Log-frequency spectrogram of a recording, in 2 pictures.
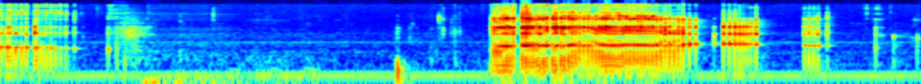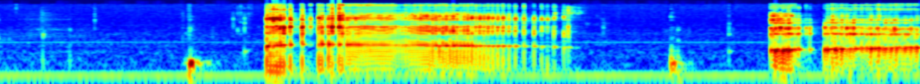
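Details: An adult voluntarily belches into a microphone after dinner, on command: three loud, drawn-out voiced burps of about two seconds each, separated by quiet pauses with a faint steady hum. Excessive belching (eructation).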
